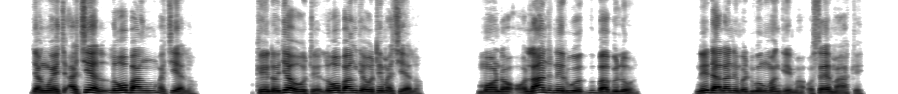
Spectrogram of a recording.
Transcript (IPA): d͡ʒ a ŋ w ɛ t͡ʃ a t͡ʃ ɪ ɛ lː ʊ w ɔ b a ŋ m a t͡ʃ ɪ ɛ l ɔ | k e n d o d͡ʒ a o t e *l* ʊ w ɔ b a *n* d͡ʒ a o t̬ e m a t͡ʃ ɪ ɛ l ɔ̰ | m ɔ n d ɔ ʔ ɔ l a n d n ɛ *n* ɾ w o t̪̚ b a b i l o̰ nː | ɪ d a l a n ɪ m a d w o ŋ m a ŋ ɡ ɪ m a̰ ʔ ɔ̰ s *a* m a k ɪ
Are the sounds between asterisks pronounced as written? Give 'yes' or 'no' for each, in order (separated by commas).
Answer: yes, no, no, no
